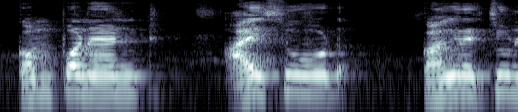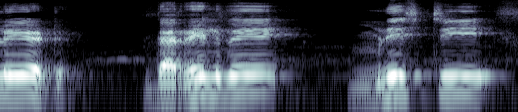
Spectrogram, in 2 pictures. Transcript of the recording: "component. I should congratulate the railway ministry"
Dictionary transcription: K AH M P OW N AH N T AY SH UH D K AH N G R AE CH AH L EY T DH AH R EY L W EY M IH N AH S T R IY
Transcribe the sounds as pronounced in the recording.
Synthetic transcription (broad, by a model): K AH M P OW N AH N T AY S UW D K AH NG G R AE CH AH L EY T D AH R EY L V EY M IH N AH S T R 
